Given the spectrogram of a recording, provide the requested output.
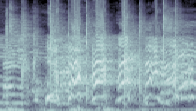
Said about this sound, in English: We should clap it off.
